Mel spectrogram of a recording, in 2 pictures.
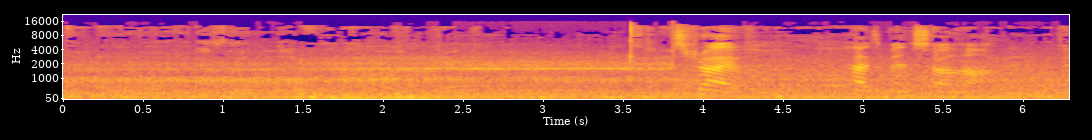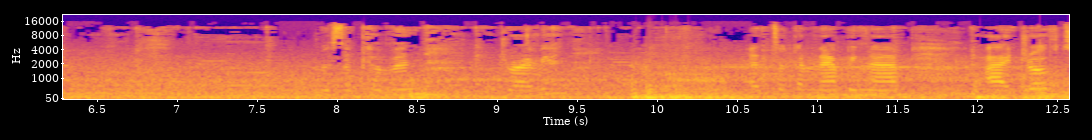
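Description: Steady road and engine noise inside a moving car's cabin at highway speed, a continuous low rumble, with short bits of a voice about four seconds in and again near the end.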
